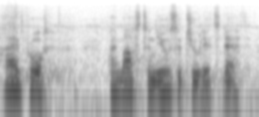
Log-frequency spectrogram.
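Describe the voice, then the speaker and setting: Man acting nervous servant in a shakespeare radio play, mid-pitched voice, faint noise behind. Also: fairly even intonation, unhurried, warm tone, lightly acted. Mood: anxious, earnest. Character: dutiful, anxious young manservant reporting to authority.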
